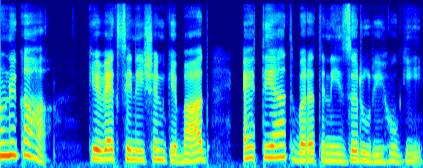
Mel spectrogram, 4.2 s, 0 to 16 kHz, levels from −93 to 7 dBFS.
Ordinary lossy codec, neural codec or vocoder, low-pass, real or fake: none; codec, 44.1 kHz, 7.8 kbps, DAC; 14.4 kHz; fake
